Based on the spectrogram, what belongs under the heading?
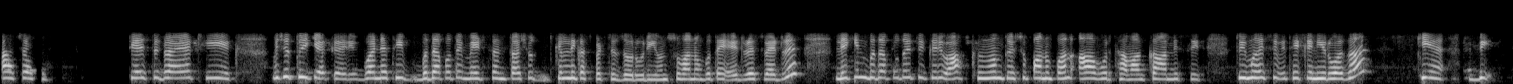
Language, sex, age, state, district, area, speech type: Kashmiri, female, 30-45, Jammu and Kashmir, Srinagar, urban, conversation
